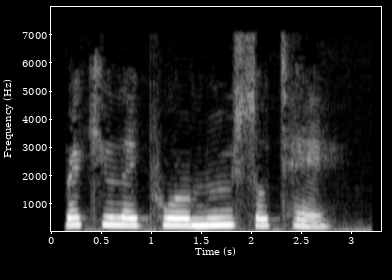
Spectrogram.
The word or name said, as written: reculer pour mieux sauter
